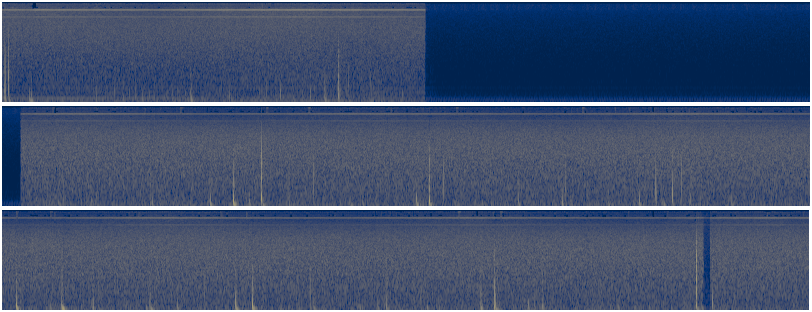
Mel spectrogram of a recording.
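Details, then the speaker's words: Fasciculation potentials on needle EMG: steady hiss with scattered, irregular sharp pops from random single motor unit discharges, seen in normal muscle and in anterior horn cell disease, myelopathy, radiculopathy, demyelinating neuropathy. "Faciculation potentials are observed in normal muscle as well as in anterior horn cell diseases, cervical spondyllotic myalopathy, radiculopathy and demyelinating neuropathy. Watch and listen to faciciculation potentials."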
